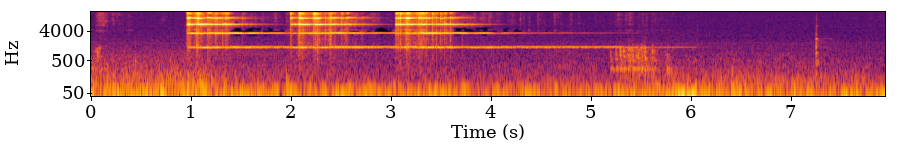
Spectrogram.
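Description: Altar bells rung three times, about a second apart, at the elevation of the chalice during the consecration. Each ring leaves high bell tones hanging, and the lowest tone dies away a couple of seconds after the last ring.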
